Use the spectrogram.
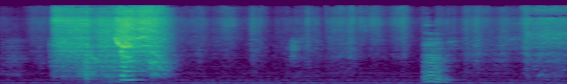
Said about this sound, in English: I gotta blow my nose, I'm not gonna lie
